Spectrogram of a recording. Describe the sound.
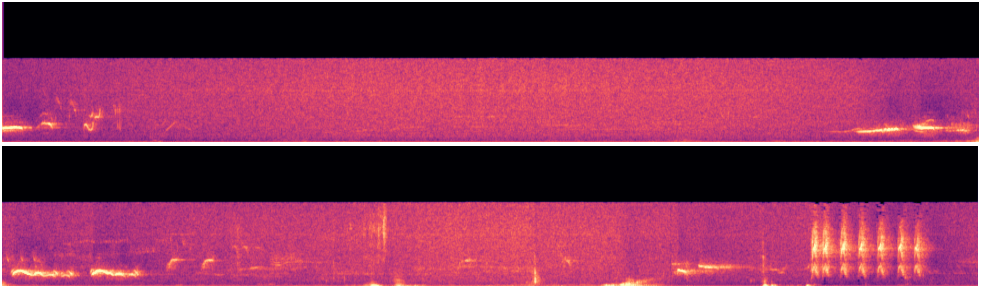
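Blackbirds sing in bursts of fluting, warbled phrases broken by sharp high chirps and quick clicking notes. The calls come and go over a steady soft hiss, with no voices.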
